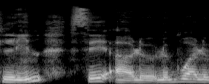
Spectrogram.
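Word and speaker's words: 林: mouou par exemple mais au final ça se prononce lin c'est le le bois le bosquet voilà pourquoi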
